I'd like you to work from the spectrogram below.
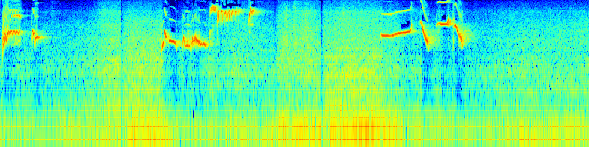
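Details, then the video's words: Ngeplong-style song of an orange-headed thrush, played to coax a male into singing: scattered short whistled phrases, some sharply rising or falling and others high and thin, separated by pauses, over constant low rumbling noise. "ANIS MERAH Mau Berbunyi Ngeplong"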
